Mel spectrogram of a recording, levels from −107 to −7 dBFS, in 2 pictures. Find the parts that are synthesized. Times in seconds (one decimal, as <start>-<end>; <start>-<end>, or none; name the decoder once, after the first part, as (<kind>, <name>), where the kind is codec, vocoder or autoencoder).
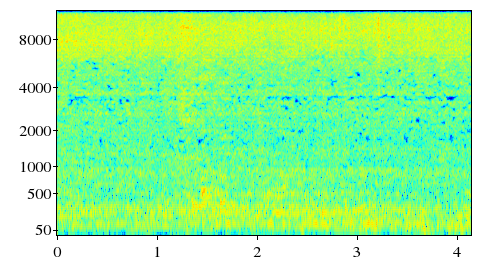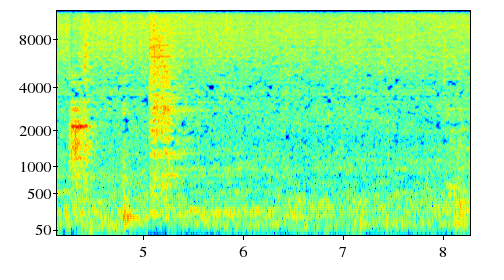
0.0-8.3 (vocoder, Vocos)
